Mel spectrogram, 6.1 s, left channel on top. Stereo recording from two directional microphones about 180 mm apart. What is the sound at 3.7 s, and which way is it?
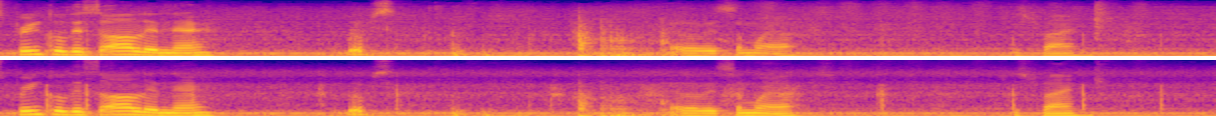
Speech, 35° right (ahead or behind).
